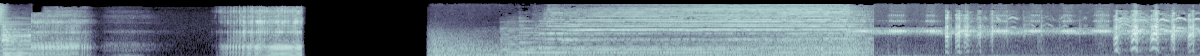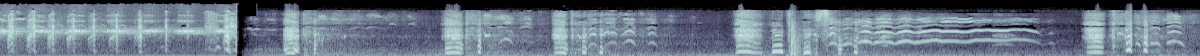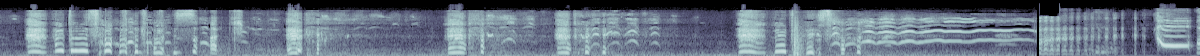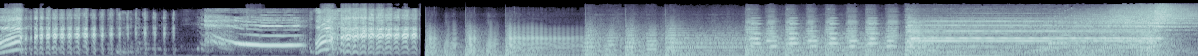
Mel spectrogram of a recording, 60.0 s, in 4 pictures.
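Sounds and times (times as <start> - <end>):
crickets chirping: 10.2 - 18.0.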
